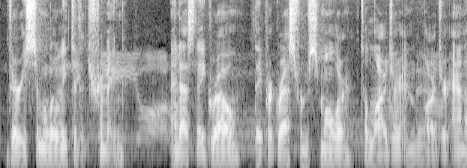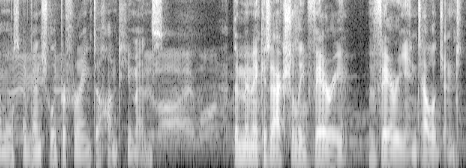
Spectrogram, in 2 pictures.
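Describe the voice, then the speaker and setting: A man reading scripted explainer narration on horror lore in a measured, expository way. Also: on the low side, steady tone, a little mellow. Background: background music.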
